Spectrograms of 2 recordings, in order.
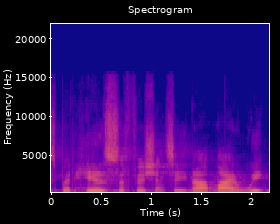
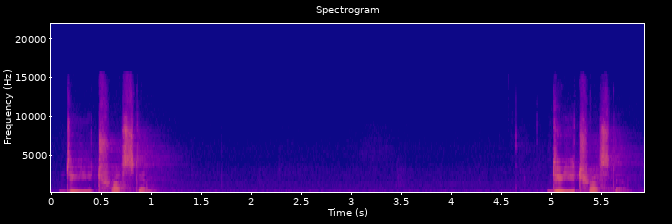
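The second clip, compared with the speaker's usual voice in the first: mock heartfelt, very sincere, earnest, searching tone; 5 semitones lower, 5 dB quieter than usual. Retelling what she says, taking his hand: imitating someone asking very sincerely. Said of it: "very sincerely".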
